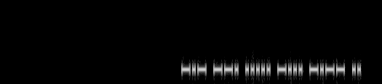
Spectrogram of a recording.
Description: Morse code, heard as a keyed tone, about 45 wpm, 700 Hz. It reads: KG5BYI
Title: USA Call Signs - 6 Characters - Repeated 3x - 45wpm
